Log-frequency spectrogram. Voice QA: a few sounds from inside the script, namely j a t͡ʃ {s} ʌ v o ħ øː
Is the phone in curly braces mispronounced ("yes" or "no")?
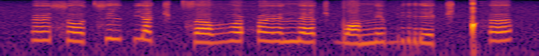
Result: yes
